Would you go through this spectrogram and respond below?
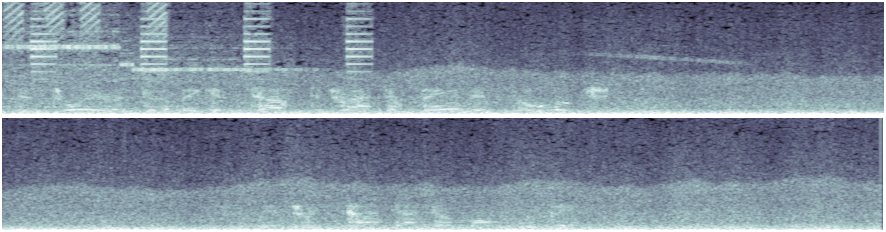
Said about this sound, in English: Okay, this is some kind of jet plane thing. It is a jet plane thing.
